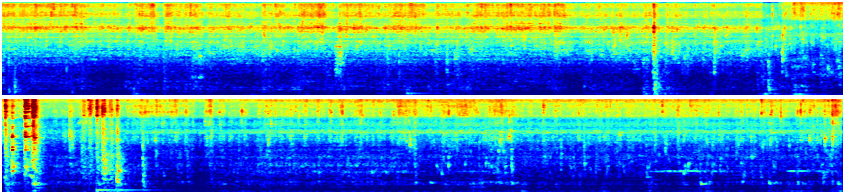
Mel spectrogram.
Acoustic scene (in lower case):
kitchen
